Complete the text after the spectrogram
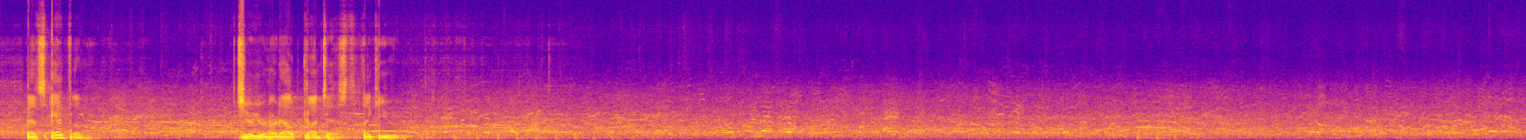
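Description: A crowd of people chatters and cheers outdoors.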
